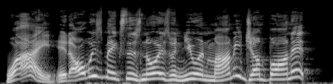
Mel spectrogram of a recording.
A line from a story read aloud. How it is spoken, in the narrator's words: He, 7 years old at the time, yells back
